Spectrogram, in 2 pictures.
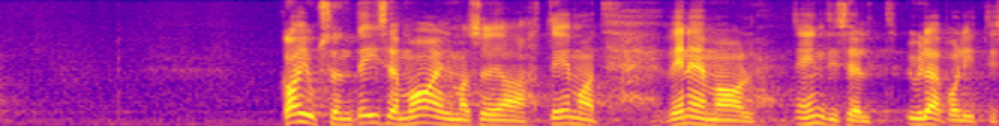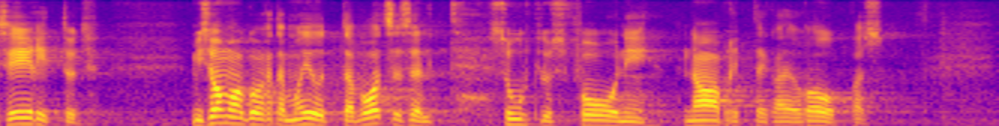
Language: Estonian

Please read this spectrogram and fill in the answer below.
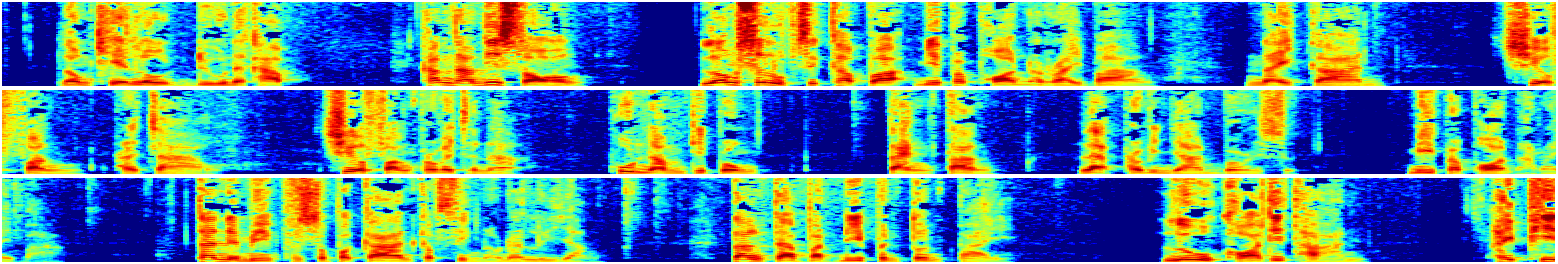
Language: Thai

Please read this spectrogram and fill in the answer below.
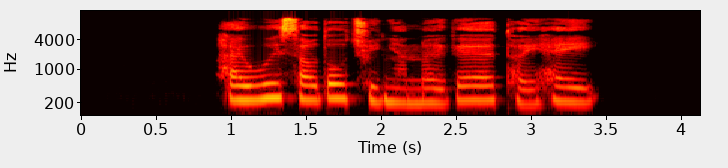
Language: Cantonese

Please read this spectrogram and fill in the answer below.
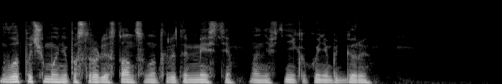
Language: Russian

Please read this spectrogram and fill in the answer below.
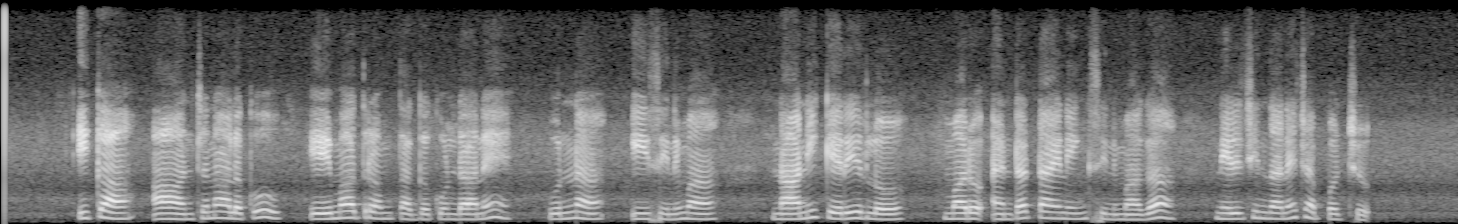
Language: Telugu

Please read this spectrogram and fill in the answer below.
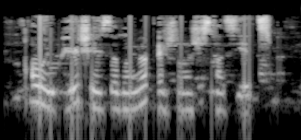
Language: Georgian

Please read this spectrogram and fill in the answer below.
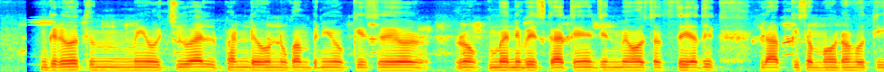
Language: Hindi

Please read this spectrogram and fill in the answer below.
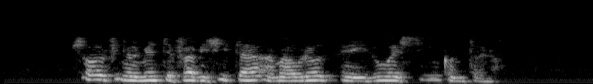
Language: Italian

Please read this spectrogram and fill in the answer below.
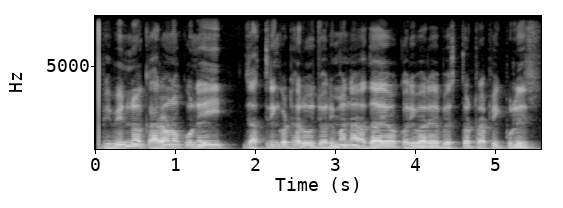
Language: Odia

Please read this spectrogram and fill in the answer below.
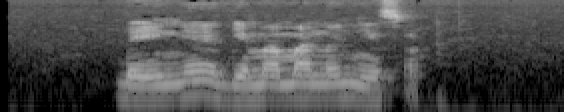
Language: Luo (Kenya and Tanzania)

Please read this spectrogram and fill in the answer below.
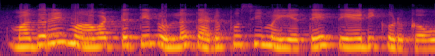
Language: Tamil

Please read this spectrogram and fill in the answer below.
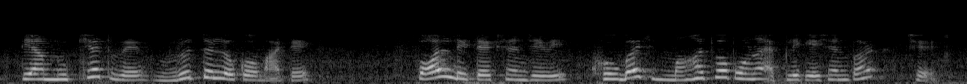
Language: Gujarati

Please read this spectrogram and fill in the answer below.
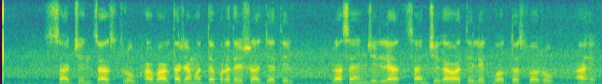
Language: Marathi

